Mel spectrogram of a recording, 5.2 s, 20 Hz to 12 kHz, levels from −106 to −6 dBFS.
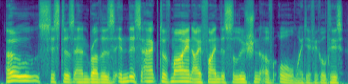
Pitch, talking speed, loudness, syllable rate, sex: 120 Hz, 195 wpm, -17 LUFS, 4.9 syllables/s, male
